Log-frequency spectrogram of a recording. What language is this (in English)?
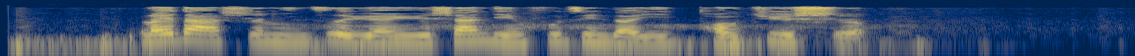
Chinese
